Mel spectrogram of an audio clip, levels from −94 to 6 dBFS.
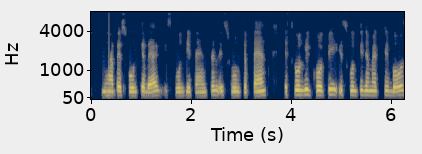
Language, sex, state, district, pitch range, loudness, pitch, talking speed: Hindi, male, Uttar Pradesh, Jyotiba Phule Nagar, 135-155 Hz, -17 LUFS, 140 Hz, 180 wpm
